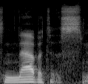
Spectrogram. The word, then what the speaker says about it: Navitas: So I say it different every time, but it's Navitas.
